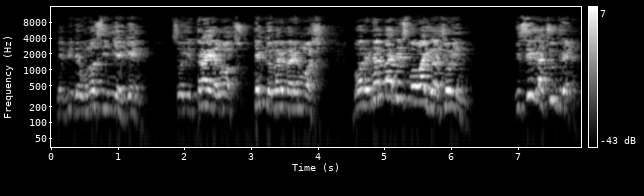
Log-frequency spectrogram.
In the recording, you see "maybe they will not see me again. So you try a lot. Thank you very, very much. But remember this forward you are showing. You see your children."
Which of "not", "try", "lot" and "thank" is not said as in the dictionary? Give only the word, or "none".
thank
